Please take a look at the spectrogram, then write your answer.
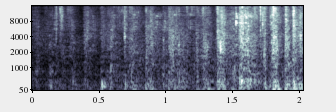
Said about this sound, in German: Es klang wie das Getrappel von Pferdehufen.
